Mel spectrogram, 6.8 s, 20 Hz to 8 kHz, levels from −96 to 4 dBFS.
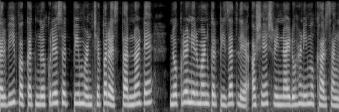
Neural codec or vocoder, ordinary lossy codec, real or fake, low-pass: codec, 16 kHz, 4.8 kbps, FACodec; none; fake; none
